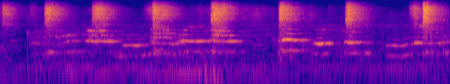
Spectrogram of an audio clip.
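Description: A young child, a niece, sings a high, wavering tune in the background at home, with a steady rhythm of soft rattling or shaking bursts alongside the singing.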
